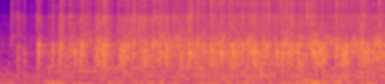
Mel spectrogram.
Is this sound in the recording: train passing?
no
